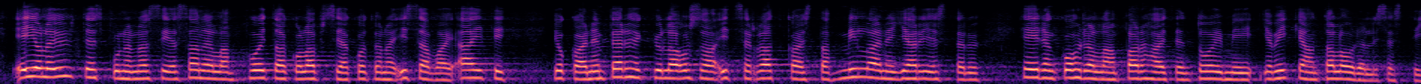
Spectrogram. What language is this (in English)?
Finnish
